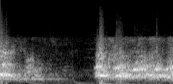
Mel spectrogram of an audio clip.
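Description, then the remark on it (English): A caller's dogs bark in a noisy burst, a first flurry of yelps fading into a brief pause before another loud, dense stretch of barking resumes. “Are we talking to you or to your dogs?”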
